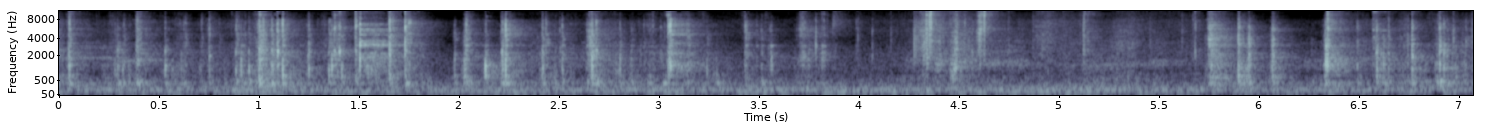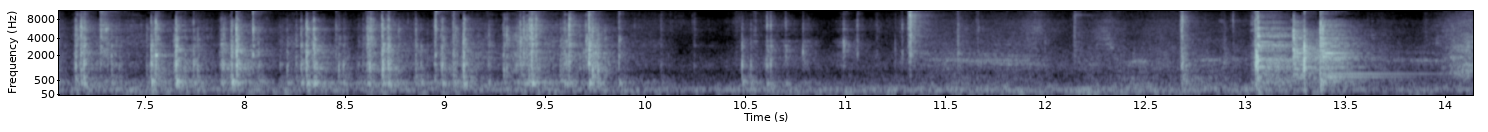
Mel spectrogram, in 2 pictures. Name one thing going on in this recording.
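Metal tools click and clink against an engine.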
